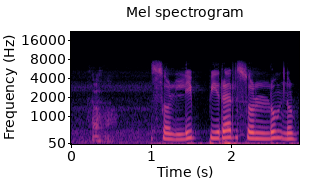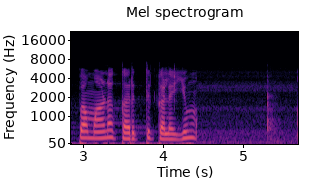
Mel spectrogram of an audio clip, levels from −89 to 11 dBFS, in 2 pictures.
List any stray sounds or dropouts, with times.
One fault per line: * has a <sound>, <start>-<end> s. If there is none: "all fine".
* has a laugh, 0.2-0.6 s
* has a thud, 5.3-5.5 s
